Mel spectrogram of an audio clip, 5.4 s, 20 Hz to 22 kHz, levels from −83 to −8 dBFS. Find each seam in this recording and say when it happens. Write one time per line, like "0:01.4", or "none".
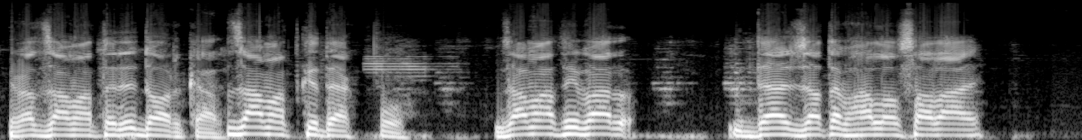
0:01.1

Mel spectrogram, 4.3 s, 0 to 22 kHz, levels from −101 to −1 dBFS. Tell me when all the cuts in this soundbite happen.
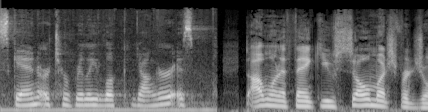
0:02.5

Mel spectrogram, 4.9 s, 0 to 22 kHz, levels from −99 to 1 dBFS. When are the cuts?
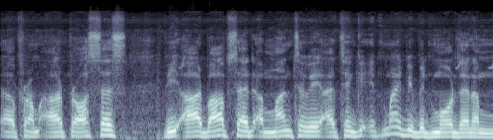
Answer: none

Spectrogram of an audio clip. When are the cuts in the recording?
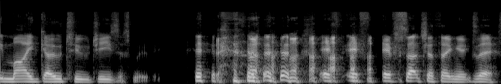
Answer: none

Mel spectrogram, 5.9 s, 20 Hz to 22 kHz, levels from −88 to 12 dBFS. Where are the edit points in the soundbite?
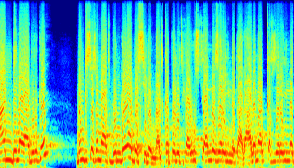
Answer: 0:03.2

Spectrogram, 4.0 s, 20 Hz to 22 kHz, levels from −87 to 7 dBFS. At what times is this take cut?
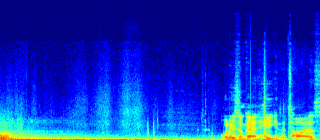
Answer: none

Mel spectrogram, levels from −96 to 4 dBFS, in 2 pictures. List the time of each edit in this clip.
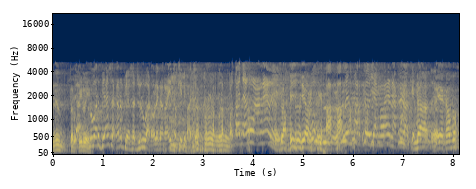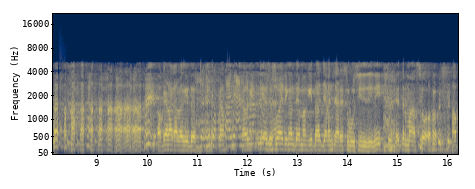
none

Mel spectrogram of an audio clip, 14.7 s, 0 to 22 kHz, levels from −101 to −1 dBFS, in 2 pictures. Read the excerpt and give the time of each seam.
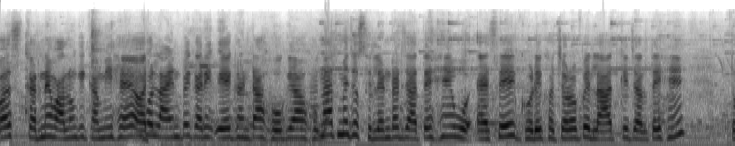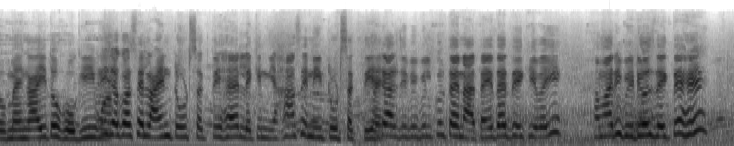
0:01.5
0:03.2
0:08.4
0:11.1

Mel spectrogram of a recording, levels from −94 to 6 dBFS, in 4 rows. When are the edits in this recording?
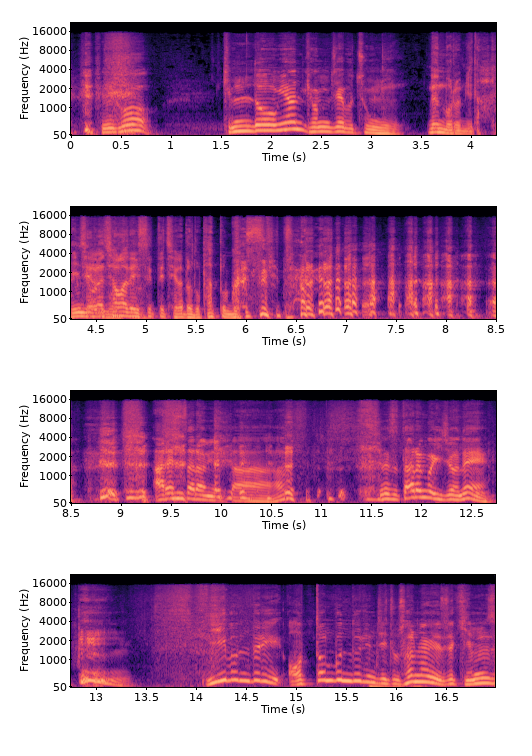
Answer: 0:06.4

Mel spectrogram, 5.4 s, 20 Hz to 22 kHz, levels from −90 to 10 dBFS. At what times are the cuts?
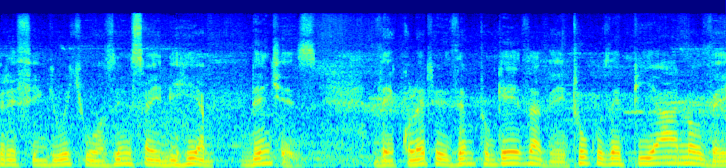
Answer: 0:02.0
0:04.2

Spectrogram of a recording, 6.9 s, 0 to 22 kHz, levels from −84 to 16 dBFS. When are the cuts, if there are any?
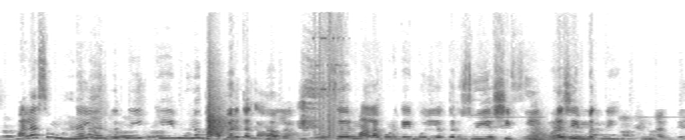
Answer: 0:03.3
0:05.4

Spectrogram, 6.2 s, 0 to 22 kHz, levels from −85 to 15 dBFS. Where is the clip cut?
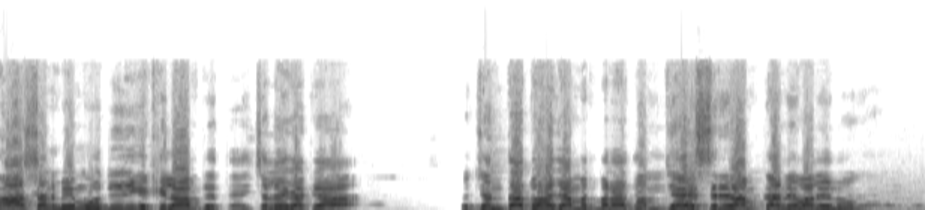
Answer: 0:04.3

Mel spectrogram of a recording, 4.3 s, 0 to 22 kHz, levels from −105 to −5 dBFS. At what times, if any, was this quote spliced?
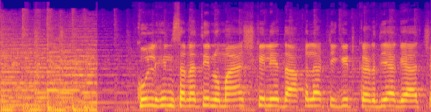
none

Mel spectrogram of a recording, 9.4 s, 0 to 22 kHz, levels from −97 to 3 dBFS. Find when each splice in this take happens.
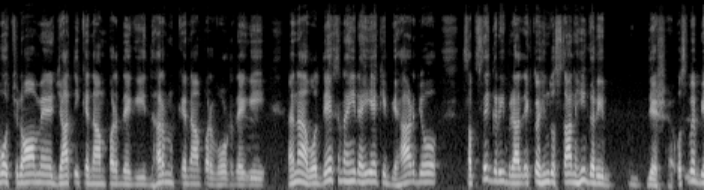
none

